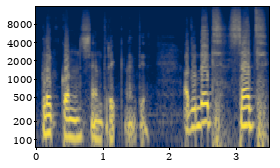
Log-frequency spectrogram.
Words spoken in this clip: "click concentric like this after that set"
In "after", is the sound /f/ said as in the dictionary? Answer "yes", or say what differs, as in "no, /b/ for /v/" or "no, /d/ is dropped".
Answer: no, /f/ is dropped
